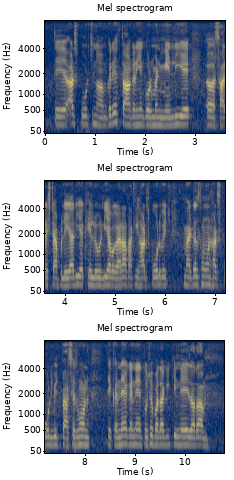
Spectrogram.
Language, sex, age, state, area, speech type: Dogri, male, 18-30, Jammu and Kashmir, rural, spontaneous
